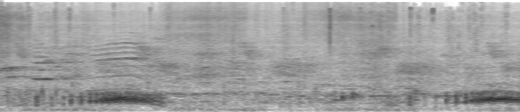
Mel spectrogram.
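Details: Male pigeon coos in two strong bursts, each a deep, throbbing roll lasting about a second, with quieter murmuring between.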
